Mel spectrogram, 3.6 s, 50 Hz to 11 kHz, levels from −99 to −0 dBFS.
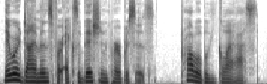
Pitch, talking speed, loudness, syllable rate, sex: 155 Hz, 135 wpm, -19 LUFS, 5.7 syllables/s, female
